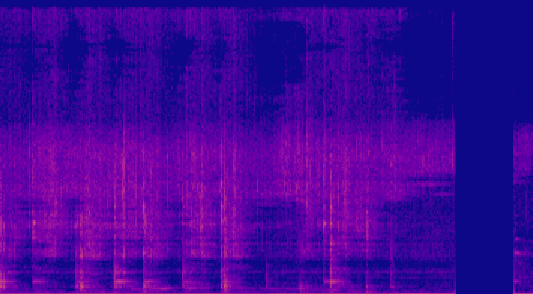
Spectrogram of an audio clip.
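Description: Soaked rice sizzles and crackles in hot oil while a spoon stirs and scrapes the pan in repeated strokes, close up, with a brief gap of silence near the end.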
